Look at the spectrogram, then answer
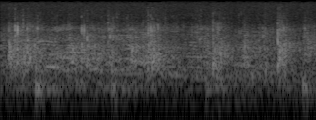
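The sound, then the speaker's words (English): A short burst of scattered clapping from a small group, the claps uneven and overlapping, steady at a moderate level throughout. “I mean, can we clap for the weekend?”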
